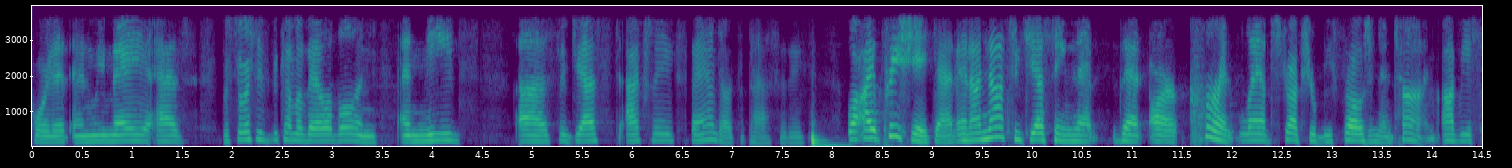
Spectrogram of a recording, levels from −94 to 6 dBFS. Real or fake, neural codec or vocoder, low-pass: fake; codec, 32 kHz, 1.9 kbps, SNAC; 3.6 kHz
